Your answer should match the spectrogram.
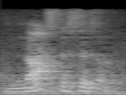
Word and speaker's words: Gnosticism: really dangerous false teaching that we now call Gnosticism. This is from the Greek word for knowledge. You can even see, well, it's spelled with a G, but it's like we spell knowledge with a K, kno. So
